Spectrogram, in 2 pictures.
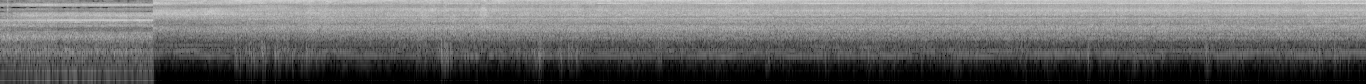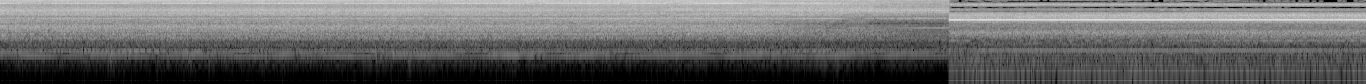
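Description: Built-in electric fan pump of a Bestway inflatable single bed running steadily in deflate mode, drawing the air out of the mattress. The whir changes abruptly about a second and a half in and again a few seconds before the end, where the footage is fast-forwarded.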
